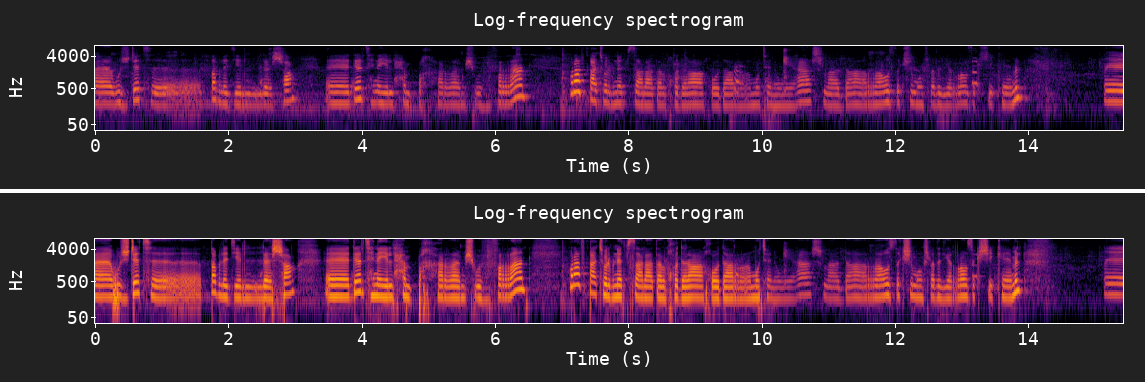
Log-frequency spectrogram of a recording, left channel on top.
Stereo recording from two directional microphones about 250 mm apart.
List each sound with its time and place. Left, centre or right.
0.0 s speech: right
7.1 s speech: right
10.5 s speech: centre
10.9 s speech: centre
11.3 s speech: right
11.9 s speech: right
12.4 s speech: right
15.1 s speech: centre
